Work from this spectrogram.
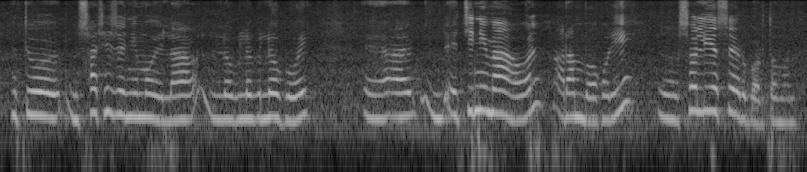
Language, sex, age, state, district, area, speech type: Assamese, female, 30-45, Assam, Nalbari, rural, spontaneous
